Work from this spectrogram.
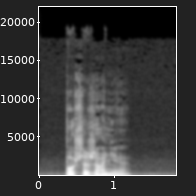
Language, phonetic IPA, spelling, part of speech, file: Polish, [ˌpɔʃɛˈʒãɲɛ], poszerzanie, noun, Pl-poszerzanie.ogg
